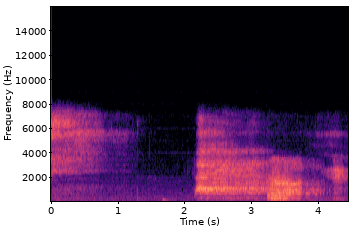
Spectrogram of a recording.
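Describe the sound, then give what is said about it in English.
Slow, deep belly breaths, drawn all the way down into the belly and expanding it: a long airy exhale fading out, a brief pause, then a strong full inhale swelling into another breathy release, with no talking. “let's just take a moment and breathe. And I'm talking about real breath, not just in the lungs, but all the way to the very belly of us, really expanding that belly.”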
